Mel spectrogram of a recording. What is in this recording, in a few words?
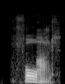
"fought", American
